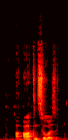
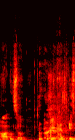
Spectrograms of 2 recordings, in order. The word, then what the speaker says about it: Arkansas: Yeah, and then I mean, Arkansas is. Sorry, I didn't pronounce it quite right the first time, but Arkansas is very interesting.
